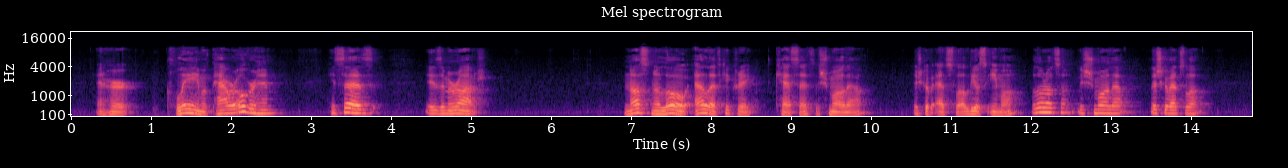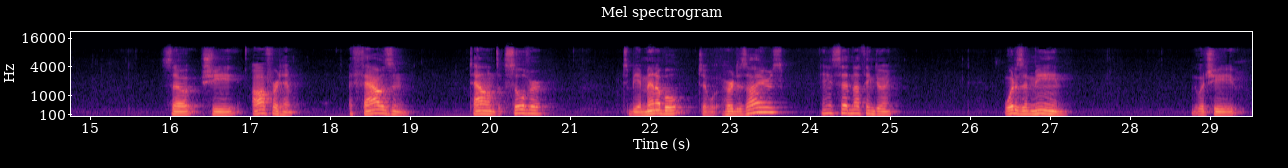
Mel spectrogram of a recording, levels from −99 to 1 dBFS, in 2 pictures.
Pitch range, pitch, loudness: 120-175 Hz, 150 Hz, -28 LUFS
